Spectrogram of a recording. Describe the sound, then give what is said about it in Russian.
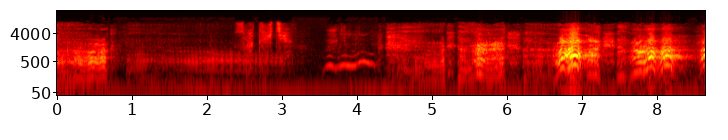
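A dog named Dingo growls low and then breaks into several loud barks and snarls near the end, with a person speaking briefly in between. “Вот почему собака Динго так ненавидит Негоро.”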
